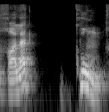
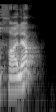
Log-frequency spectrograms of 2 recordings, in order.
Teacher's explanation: الإدغام الكامل مثل أبي عمرو، كأنه ينطقها كاف مشددة، يقول خلقكم، تنظرون كاف ما في صوت للقاف. لكن الإدغام الناقص تقول خلق، كأنك تريد أن تنطق قافا لكنك تخرجها كاف، فأنت تبدأ بالقاف وتخرج كاف.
